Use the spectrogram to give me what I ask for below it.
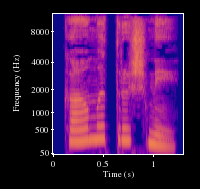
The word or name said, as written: ಕಾಮತೃಷ್ಣೆ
